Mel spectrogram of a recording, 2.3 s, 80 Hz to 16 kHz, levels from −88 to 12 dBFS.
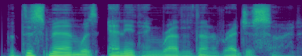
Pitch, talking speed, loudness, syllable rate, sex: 95 Hz, 240 wpm, -20 LUFS, 7.0 syllables/s, male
